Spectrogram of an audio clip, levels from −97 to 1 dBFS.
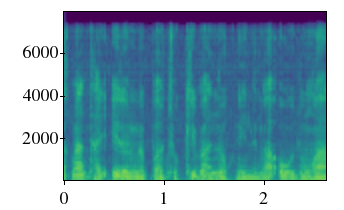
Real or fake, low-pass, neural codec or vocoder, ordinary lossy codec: fake; 7.2 kHz; vocoder, 24 kHz, 100 mel bands, Vocos; none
